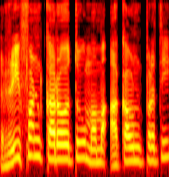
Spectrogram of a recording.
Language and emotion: Sanskrit, neutral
